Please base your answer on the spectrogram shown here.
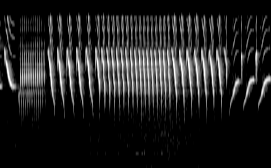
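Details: Belgian canary singing in the morning: a brief buzzy trill, then rapid descending whistled notes repeated at a steady pace, ending with a few rising upslurs.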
